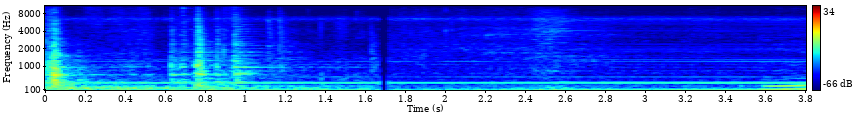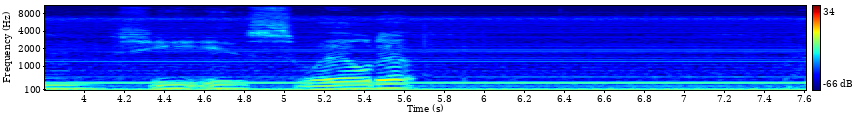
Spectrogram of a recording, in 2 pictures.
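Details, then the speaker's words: Old outdoor AC condensing unit on a no-cool call: a steady low electrical hum with no motor spinning up as it tries to start and stalls; bad capacitor, with a slight piston restriction also diagnosed. "Old pain unit. I hear it trying to come on. I think I know what it's going to be."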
